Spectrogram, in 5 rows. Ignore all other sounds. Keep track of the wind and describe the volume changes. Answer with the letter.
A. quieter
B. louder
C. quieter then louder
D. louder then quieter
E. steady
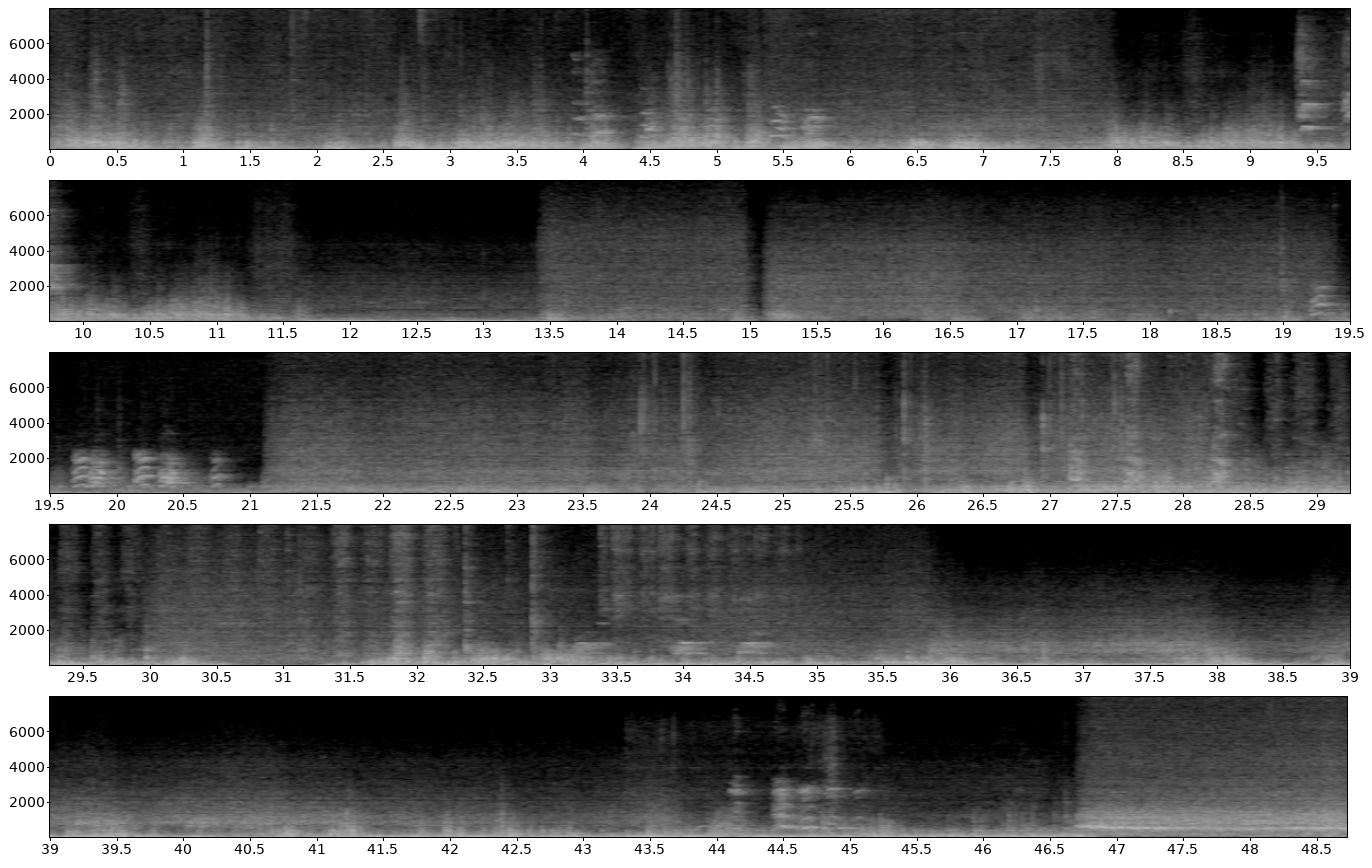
C.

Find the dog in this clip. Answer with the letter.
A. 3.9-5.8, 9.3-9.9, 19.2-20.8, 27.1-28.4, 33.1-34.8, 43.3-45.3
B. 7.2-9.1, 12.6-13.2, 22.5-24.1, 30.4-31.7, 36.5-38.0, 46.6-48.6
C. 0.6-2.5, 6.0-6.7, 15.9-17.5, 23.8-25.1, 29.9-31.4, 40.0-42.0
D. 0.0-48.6
A.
